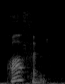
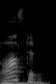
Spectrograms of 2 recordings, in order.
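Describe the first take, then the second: First: The T sound is silent. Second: The T sound is pronounced. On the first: This is the traditional pronunciation from speech. "This is why we don't pronounce ... the T in" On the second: This pronunciation follows the written letters. "it's called a spelling pronunciation"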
